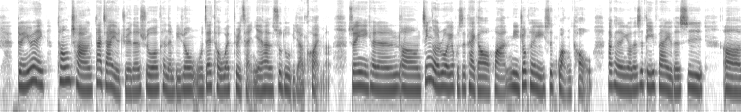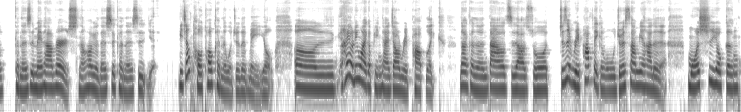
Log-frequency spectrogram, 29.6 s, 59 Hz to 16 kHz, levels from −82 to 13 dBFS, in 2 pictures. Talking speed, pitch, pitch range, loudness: 315 characters per minute, 190 Hz, 180-215 Hz, -21 LUFS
